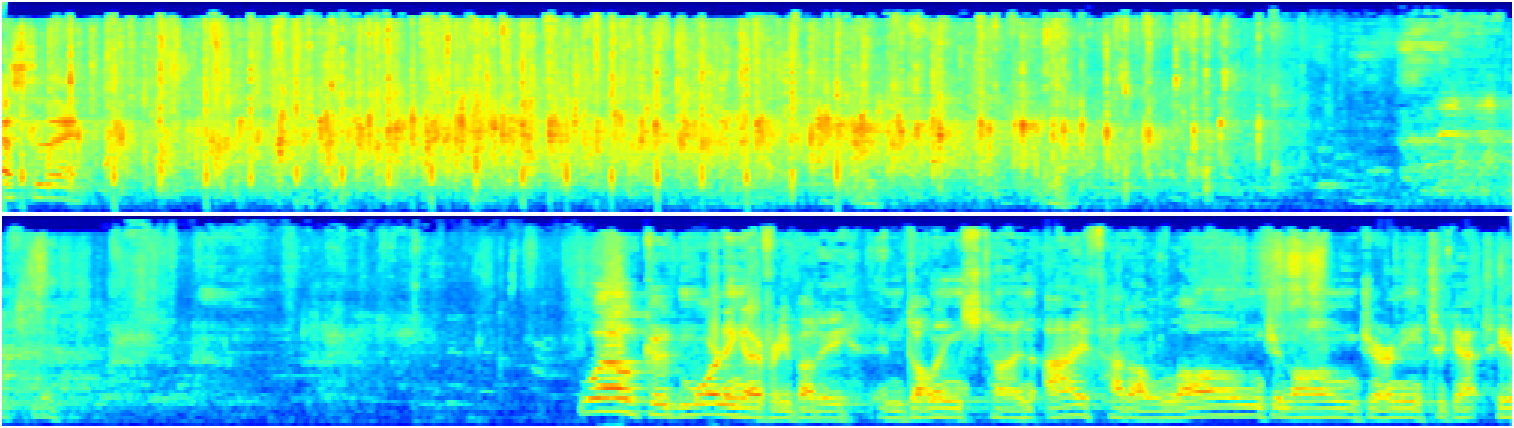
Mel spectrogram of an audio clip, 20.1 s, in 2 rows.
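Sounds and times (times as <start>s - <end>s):
speech: 0.0s - 0.8s, 14.0s - 20.1s
audience applause welcoming a guest: 0.0s - 10.3s
laughter: 1.9s - 13.3s.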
